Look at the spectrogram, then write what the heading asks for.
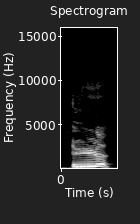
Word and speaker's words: le: Dilo conmigo, le. Le. Se escribe le, pero se dice le. Tienes que poner boca de o y decir una e.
